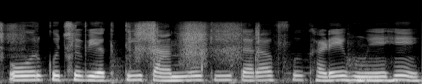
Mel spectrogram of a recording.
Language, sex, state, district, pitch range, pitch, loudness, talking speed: Hindi, female, Madhya Pradesh, Bhopal, 185-205 Hz, 195 Hz, -14 LUFS, 125 wpm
